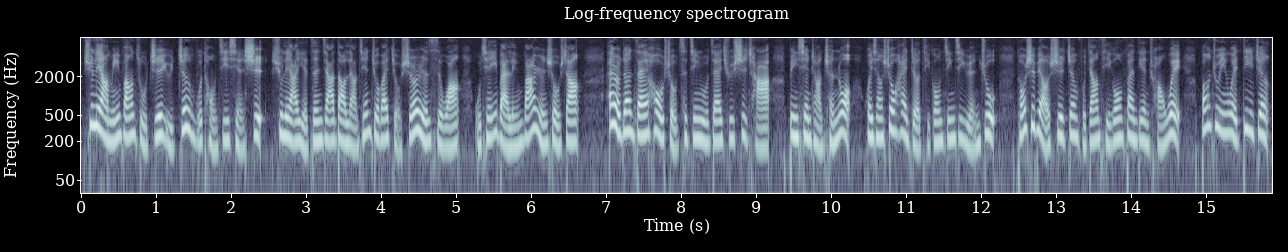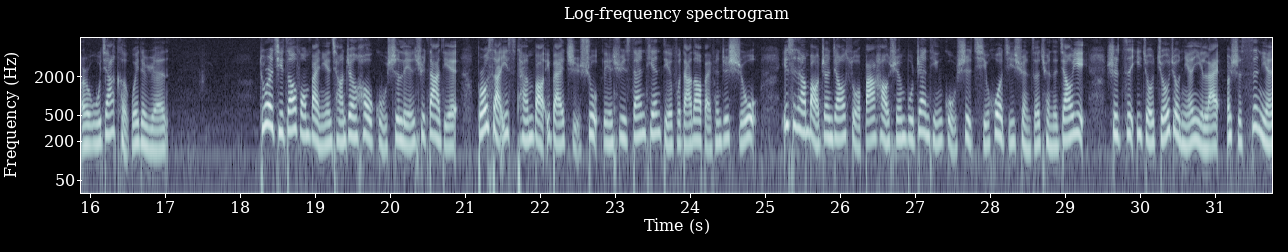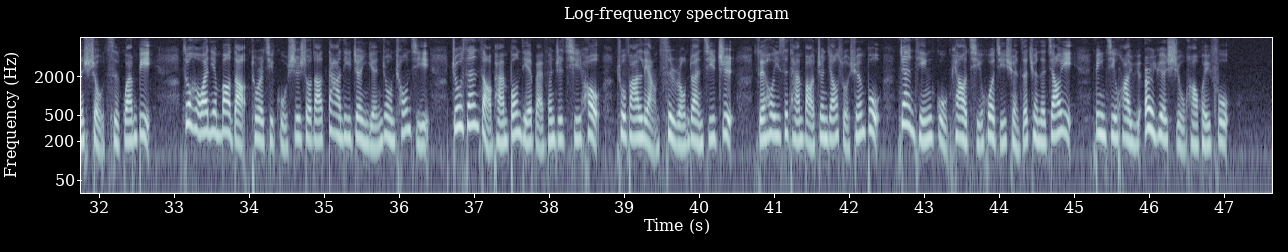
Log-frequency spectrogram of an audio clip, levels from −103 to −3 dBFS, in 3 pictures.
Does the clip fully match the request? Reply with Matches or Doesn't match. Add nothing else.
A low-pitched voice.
Doesn't match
